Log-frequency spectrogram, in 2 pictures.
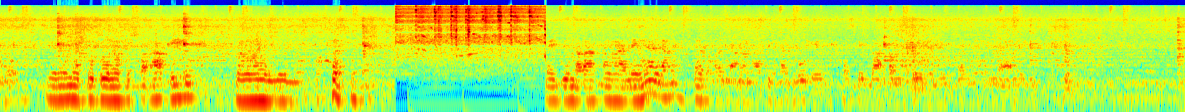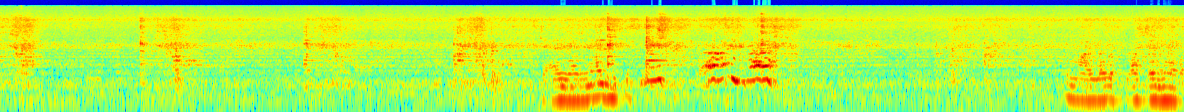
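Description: A metal spatula scrapes and clinks against a wok.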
